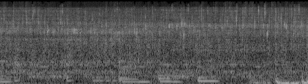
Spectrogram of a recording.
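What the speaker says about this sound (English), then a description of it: "we're gonna put in all of our aromatics, ginger, garlic" Ginger, garlic and sauces frying in a wok for Sichuan twice cooked pork, a steady loud sizzle filling the whole clip with faint stirring scrapes and a low knock near the end.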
